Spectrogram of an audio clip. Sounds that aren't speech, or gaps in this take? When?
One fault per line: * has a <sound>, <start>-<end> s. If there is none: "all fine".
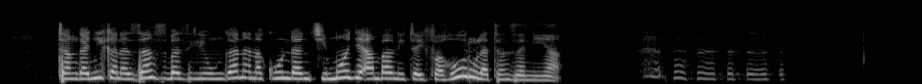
* has a laugh, 6.4-7.9 s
